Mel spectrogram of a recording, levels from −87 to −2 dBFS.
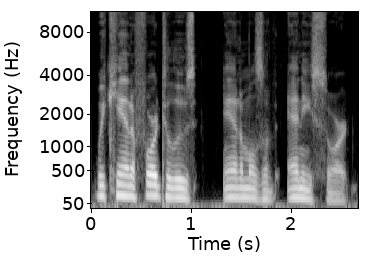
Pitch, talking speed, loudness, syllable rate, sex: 115 Hz, 200 wpm, -17 LUFS, 6.1 syllables/s, male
